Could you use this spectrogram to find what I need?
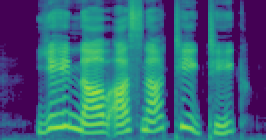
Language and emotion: Kashmiri, neutral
